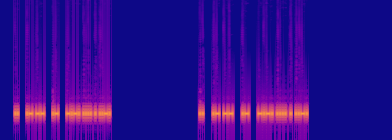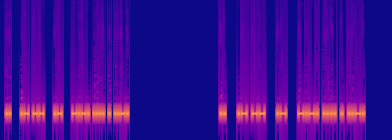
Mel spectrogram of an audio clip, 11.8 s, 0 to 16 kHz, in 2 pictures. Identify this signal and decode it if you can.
Morse code, heard as a keyed tone, about 59 wpm, 700 Hz. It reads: I AM A CHEF I AM A CHEF I AM A CHEF I AM A CHEF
